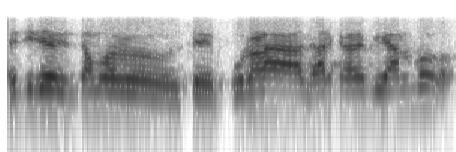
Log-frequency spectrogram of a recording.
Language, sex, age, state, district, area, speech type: Odia, male, 60+, Odisha, Balangir, urban, conversation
